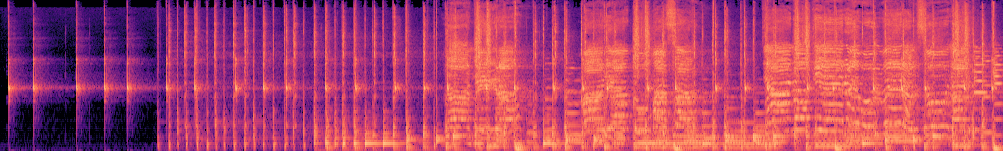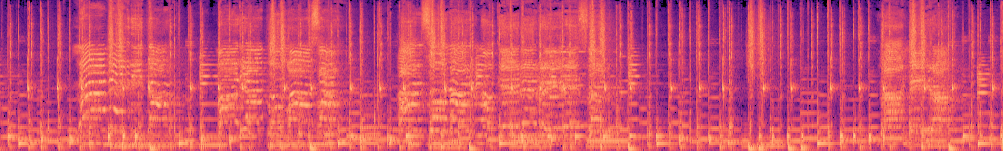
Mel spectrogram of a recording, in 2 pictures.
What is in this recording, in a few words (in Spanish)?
Rumba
